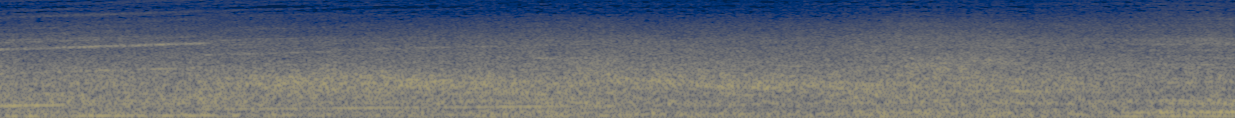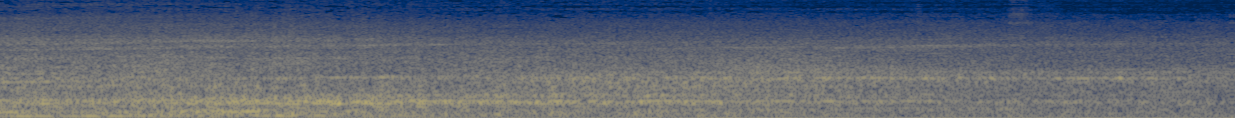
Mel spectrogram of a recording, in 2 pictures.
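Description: Red electric multiple-unit regional train running past close by: a steady rumble of wheels on the rails, with a motor whine rising in pitch.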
